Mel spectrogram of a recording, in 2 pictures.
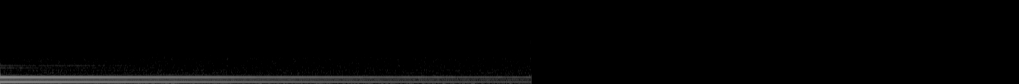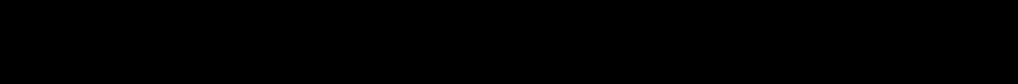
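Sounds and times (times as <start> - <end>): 
acoustic guitar fifth string A: 0.0 - 4.7.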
